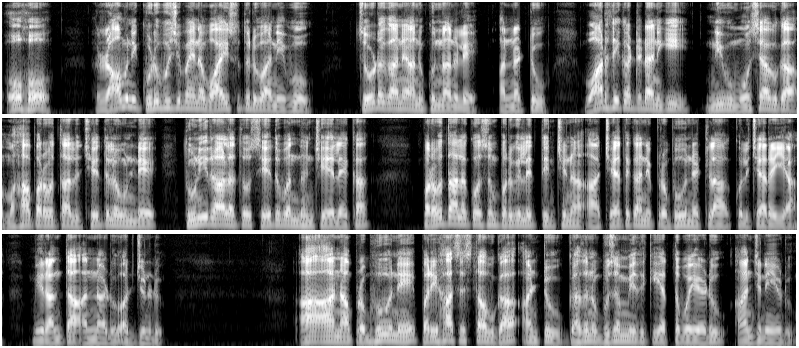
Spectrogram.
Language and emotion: Telugu, neutral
